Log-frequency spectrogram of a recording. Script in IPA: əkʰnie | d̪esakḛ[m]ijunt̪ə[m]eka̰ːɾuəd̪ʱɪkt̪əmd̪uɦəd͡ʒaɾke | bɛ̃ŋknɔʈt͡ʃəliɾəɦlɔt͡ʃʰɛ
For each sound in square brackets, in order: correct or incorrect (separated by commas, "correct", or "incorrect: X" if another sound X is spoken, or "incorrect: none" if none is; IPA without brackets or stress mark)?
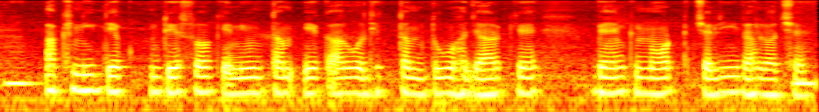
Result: incorrect: n, correct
